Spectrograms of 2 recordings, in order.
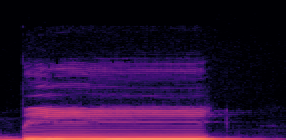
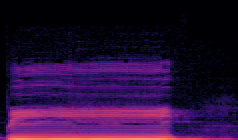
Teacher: کھڑی زیر کو ایک الف کے برابر کھینچ کر پڑھیں گے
